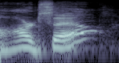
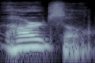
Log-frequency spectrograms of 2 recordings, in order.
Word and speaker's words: Hartzell: from the Hartzell and I said oh hard sell he said no Hartzell I said gosh I was always pronounced it hard sale and yeah I'm just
